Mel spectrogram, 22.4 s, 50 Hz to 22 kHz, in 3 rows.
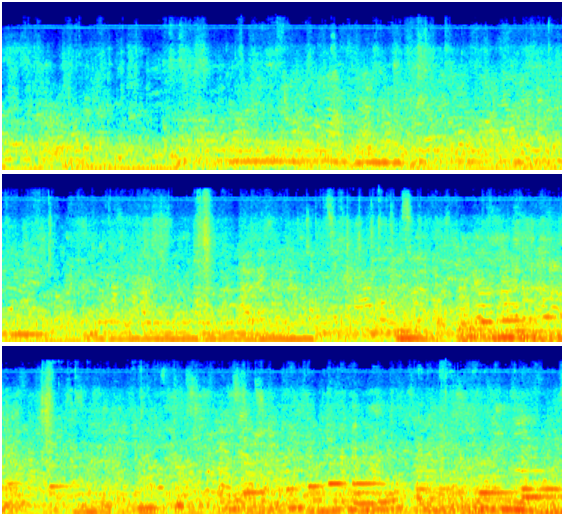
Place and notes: {"title": "A-Takt Open 16.02.08 - A-Takt Opening 16.02.08", "description": "a new gallery, A-Takt, in Neukölln / Reuterkiez. funny entrance into the basement. one has to move somehow through a treasure box, climbing a narrow ladder downstairs. cool & friendly place. some sounds and voices from the opening", "latitude": "52.49", "longitude": "13.43", "altitude": "46", "timezone": "GMT+1"}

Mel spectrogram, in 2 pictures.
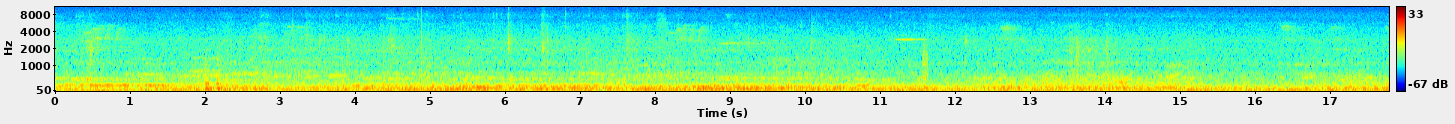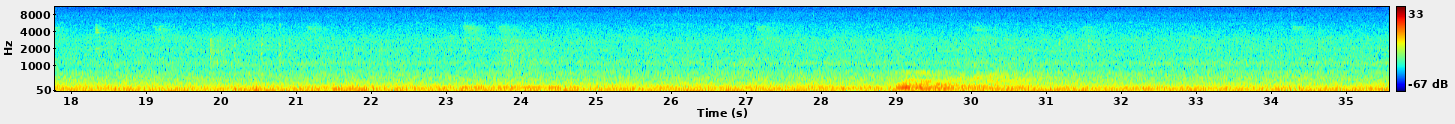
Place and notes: {"title": "Am Nordbahnhof, Berlin, Germany - sonnabendnachmittag (mit ver.di-demo)", "date": "2015-04-25 16:12:00", "description": "hinterhof, eine baustelle, wind, in der ferne eine demo\na courtyard, a construction site, wind, a union's demonstration in the far", "latitude": "52.53", "longitude": "13.38", "altitude": "37", "timezone": "Europe/Berlin"}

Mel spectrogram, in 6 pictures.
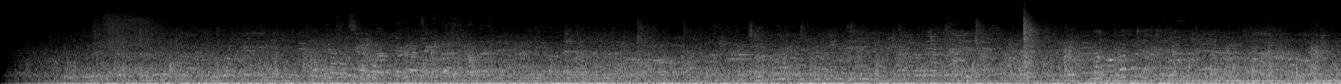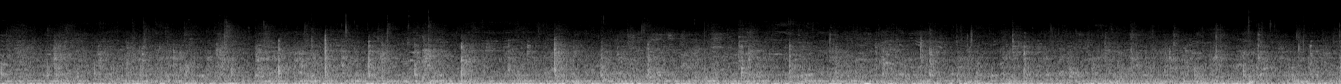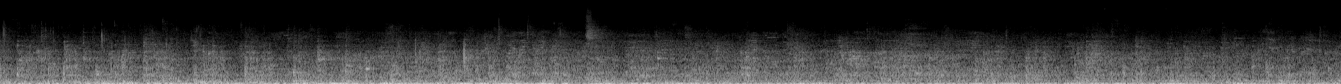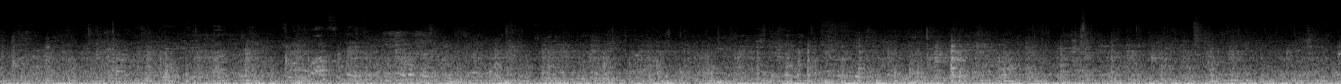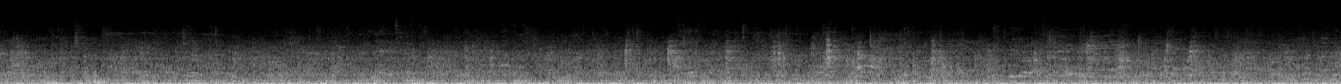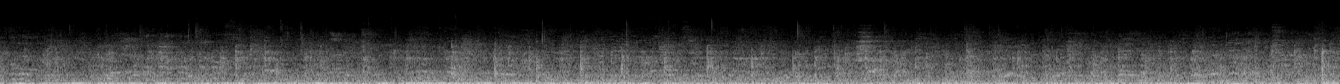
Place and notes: {"title": "shibuya metro station, tokyo - steps flow", "date": "2013-11-18 18:23:00", "description": "walkers and their musical steps", "latitude": "35.66", "longitude": "139.70", "altitude": "39", "timezone": "Asia/Tokyo"}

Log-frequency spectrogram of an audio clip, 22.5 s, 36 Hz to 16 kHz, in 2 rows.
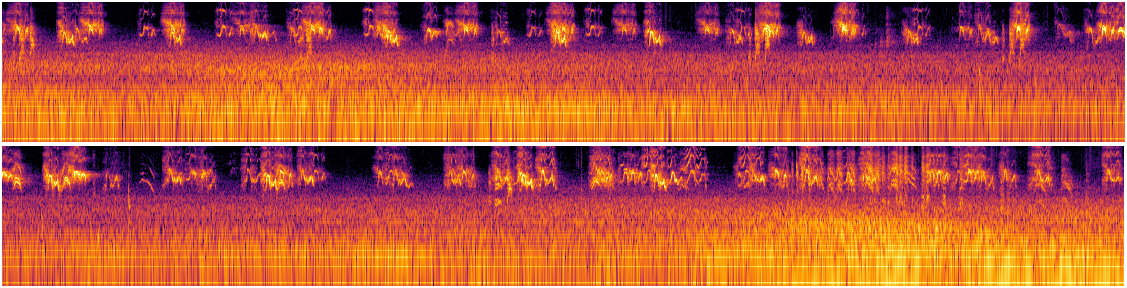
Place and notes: {"title": "Reading, UK - Twelve Sparrow Nestboxes", "date": "2017-05-02 10:32:00", "description": "Your common or garden House Sparrows are now having a bit of a hard time in the UK as so many people have decked their gardens, or generally 'tidied-up' too much, thus depriving these loveable little birds of not only their natural food sources but a lovely bit of bare ground to have a dust bath in, to get rid of all those pesky parasites. I have put up 12 nest boxes on the back of my house, either side of a second storey sash window and at the moment 11 are occupied. This recording is made using two lavalier mics (Sony 77bs) into a Sony M10, placed either side of the exterior windowsill, this is not ideal as there is a 'gap' in the stereo image as you will hear, ...... I also have very understanding neighbours!", "latitude": "51.45", "longitude": "-0.97", "altitude": "40", "timezone": "Europe/London"}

